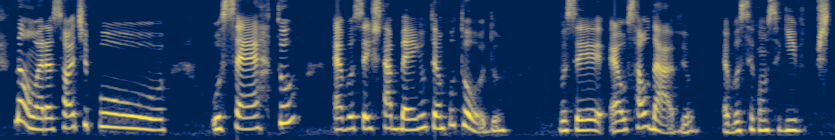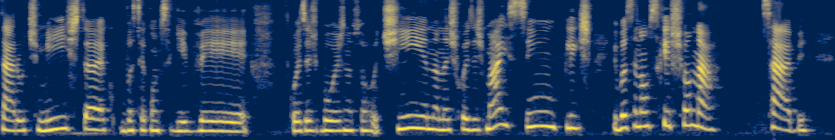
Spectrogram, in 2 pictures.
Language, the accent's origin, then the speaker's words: Portuguese; Baixada Fluminense, Rio de Janeiro, Brazil; eu sou da Baixada Fluminense, aqui no Rio de Janeiro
